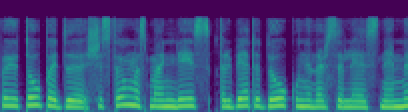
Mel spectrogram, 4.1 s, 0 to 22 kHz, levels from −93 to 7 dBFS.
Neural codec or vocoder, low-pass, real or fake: codec, 24 kHz, 0.9 kbps, WavTokenizer, small release; 10.8 kHz; fake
